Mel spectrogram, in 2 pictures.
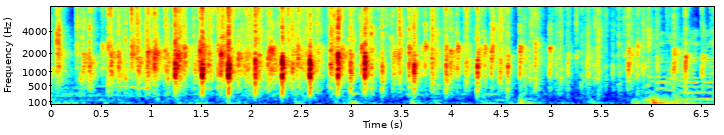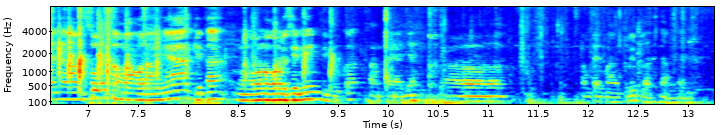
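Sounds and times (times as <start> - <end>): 
audience applause: 0.0 - 9.6
speech: 8.1 - 10.8, 12.3 - 13.2.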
